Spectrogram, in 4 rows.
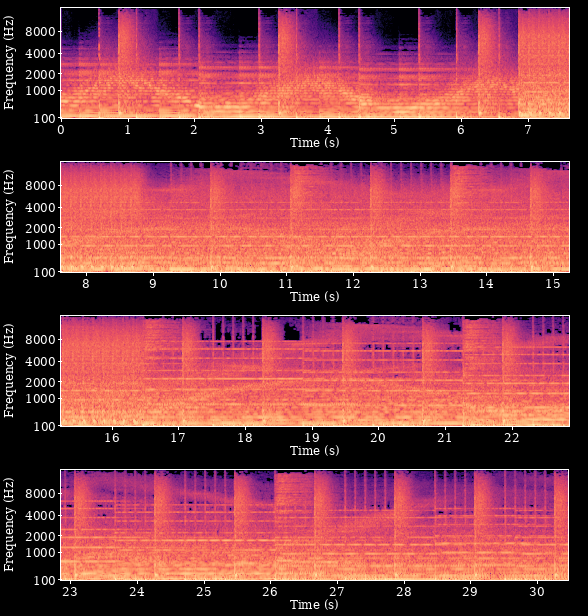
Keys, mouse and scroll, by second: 0.0 shift+middle click, 0.4 middle click, 1.2-3.3 typing, 2.1 Escape, 2.3 Escape, 3.7 click, 4.2 middle click, 4.8 shift+middle click, 5.2 middle click, 6.3 click, 6.8 middle click, 7.3 e, 9.2 click, 10.7 3, 11.3 b, 11.7 click, 12.3 scroll down 2, 12.6 shift+middle click, 13.4 r, 14.4 Escape, 16.0 click, 16.4 shift+middle click, 17.0-17.5 typing, 18.4 click, 18.5 typing, 23.0 click, 23.4 r, 25.8 click, 30.2 ctrl+z.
